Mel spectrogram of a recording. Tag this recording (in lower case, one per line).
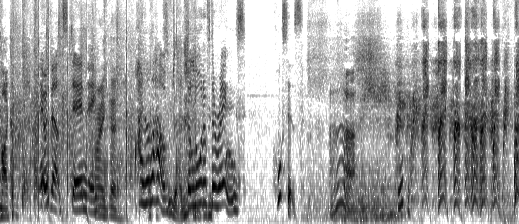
sound effect
speech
